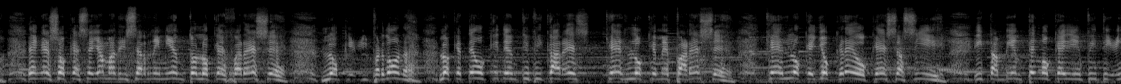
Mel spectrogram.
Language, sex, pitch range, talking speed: Spanish, male, 245-270 Hz, 200 wpm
